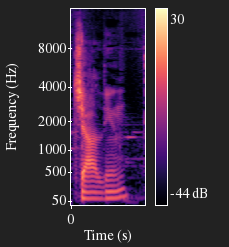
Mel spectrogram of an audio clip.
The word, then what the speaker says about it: Jia Ling: Uh, I do know that this movie was written, directed, and produced by um, a leading female comedian in China named Jia Ling.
